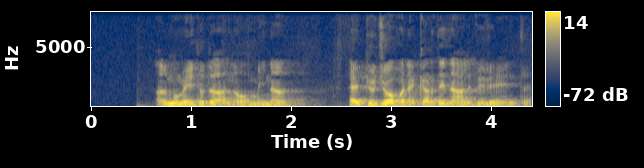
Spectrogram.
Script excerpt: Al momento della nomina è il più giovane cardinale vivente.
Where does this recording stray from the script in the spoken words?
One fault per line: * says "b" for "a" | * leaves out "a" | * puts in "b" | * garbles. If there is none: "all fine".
all fine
